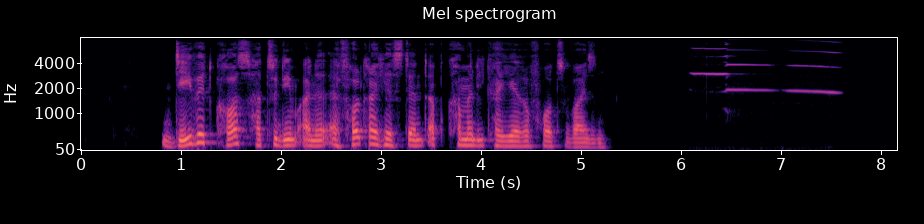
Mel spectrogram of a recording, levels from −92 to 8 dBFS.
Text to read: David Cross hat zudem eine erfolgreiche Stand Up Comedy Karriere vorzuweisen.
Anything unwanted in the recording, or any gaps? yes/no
yes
